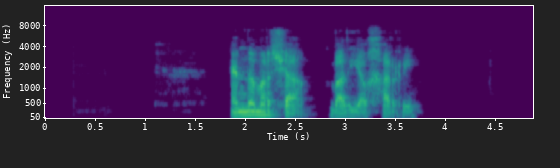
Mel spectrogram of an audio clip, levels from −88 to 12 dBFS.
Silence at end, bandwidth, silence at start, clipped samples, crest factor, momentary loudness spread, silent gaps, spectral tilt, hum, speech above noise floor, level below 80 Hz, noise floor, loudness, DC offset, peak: 1.2 s; 7.8 kHz; 1.85 s; under 0.1%; 22 dB; 16 LU; none; -5.5 dB/octave; none; over 69 dB; -56 dBFS; under -90 dBFS; -21 LUFS; under 0.1%; -2 dBFS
